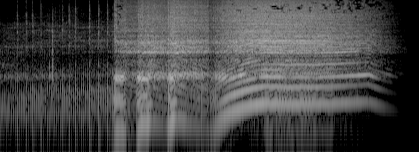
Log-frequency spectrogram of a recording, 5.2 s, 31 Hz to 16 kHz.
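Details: Husqvarna 435 two-stroke chainsaw with idle speed already properly adjusted; fires up to a steady buzzing idle while the chain keeps spinning, clutch suspected of engaging too early.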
